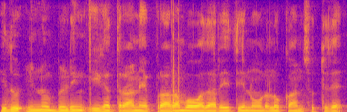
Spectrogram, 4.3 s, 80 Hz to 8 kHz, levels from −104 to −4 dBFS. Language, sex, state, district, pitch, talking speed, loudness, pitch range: Kannada, male, Karnataka, Koppal, 110 Hz, 110 wpm, -16 LUFS, 105-115 Hz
